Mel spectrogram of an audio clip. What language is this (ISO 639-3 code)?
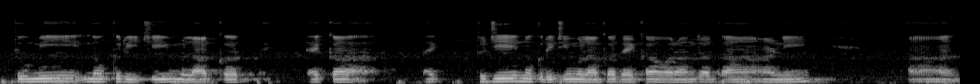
kok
